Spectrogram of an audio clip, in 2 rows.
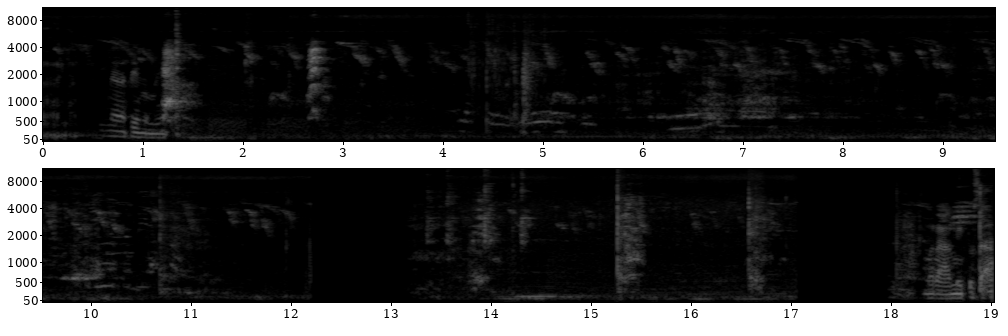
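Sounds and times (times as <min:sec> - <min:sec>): birds chirping: 0:00.0 - 0:12.2, 0:13.2 - 0:17.1, 0:18.2 - 0:19.0.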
